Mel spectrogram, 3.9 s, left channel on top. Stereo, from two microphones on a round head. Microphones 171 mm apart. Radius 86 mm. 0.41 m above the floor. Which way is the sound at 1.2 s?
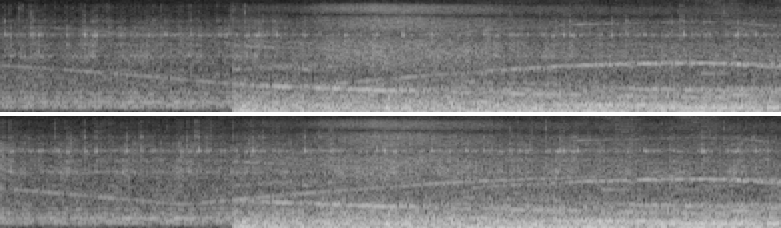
20° left (ahead or behind).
